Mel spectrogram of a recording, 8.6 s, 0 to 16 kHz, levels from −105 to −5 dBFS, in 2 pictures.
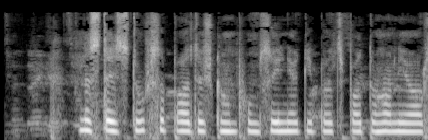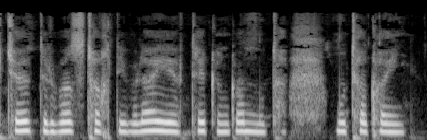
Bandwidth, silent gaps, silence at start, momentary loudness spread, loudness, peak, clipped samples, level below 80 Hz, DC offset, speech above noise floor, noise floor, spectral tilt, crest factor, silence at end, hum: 11.5 kHz; none; 0.35 s; 12 LU; -21 LUFS; -2 dBFS; under 0.1%; -50 dBFS; under 0.1%; 22 dB; -43 dBFS; -4.5 dB/octave; 18 dB; 0.25 s; none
